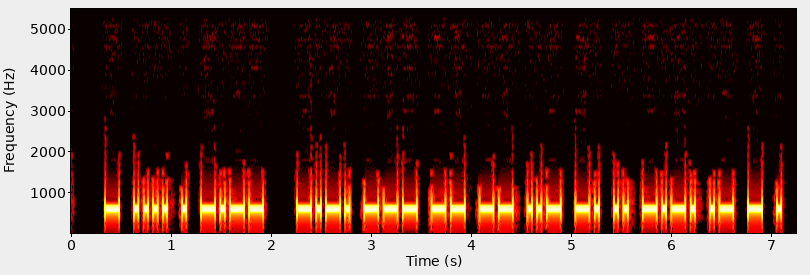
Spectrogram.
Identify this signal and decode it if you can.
Morse code, heard as a keyed tone, about 25 wpm, 600 Hz. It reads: THEY COMMUNICATE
